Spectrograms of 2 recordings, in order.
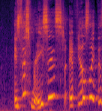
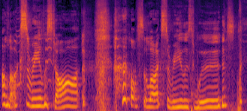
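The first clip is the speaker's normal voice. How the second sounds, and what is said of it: Bad put-on Liverpool accent. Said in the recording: “a better Liverpool accent ... say it in an accent ... this accent might be so bad”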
